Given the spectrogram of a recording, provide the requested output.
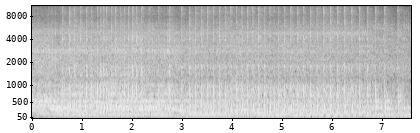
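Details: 1972 Arctic Cat Panther 340 two-stroke snowmobile starting after long storage, with a loose exhaust: a loud, ragged note whose pitch wanders and surges, and it won't hold idle; rough idle; owner suspects flooding rather than running lean.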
